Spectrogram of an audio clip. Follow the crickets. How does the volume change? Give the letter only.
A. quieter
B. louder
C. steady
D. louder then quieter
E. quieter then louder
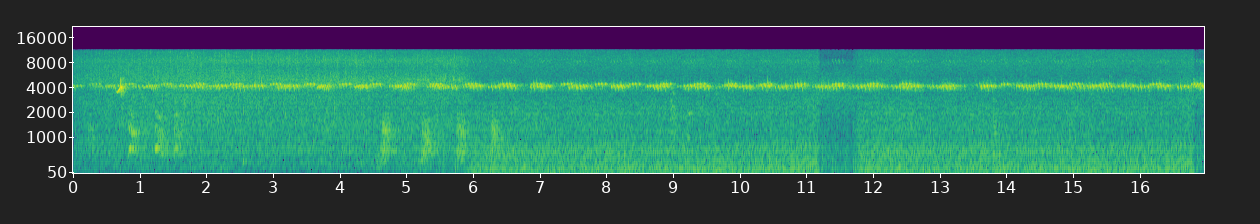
C.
